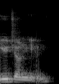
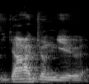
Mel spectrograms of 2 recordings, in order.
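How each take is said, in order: First: The first syllable is said like 'yu'. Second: The first syllable is said like 'ya'. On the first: The speaker calls it wrong. "I've been saying Yu Jung Yoon" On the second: The speaker calls it right. "it's pronounced Ya Jung Yoon"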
